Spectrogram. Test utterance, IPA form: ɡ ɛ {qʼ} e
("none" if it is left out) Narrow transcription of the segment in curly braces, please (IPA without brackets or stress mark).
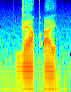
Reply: qʼ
